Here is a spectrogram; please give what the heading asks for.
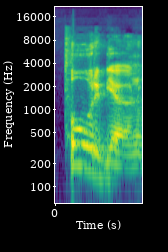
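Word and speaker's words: Torbjörn: So my real name is Tborn which is like Thor bear the bear of the you know Thor the thunder god but is a little bit hard to pronunciate I guess. Torbjorn is a video game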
